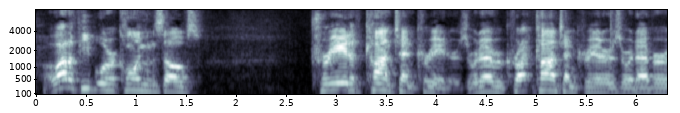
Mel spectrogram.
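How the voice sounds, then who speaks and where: Male comedy host ranting from his bedroom, bright and forceful, excitable delivery. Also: fairly high pitch. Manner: excitable mock rants that swing from mumbling to yelling. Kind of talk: comedic home-made talk show. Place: bedroom at home.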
